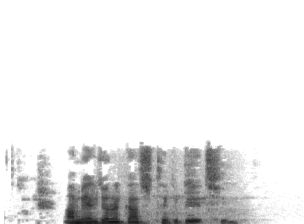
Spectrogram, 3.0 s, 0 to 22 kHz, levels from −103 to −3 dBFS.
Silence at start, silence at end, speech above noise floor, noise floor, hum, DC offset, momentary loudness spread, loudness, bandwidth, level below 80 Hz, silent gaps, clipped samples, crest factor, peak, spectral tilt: 0.4 s; 0.7 s; 66 dB; -84 dBFS; none; under 0.1%; 19 LU; -19 LUFS; 8 kHz; -58 dBFS; none; under 0.1%; 18 dB; -2 dBFS; -6 dB/octave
